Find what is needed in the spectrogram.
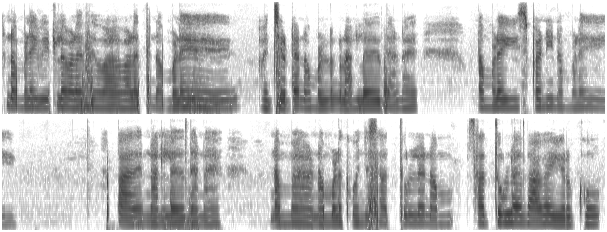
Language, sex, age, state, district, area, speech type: Tamil, female, 18-30, Tamil Nadu, Thoothukudi, urban, spontaneous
